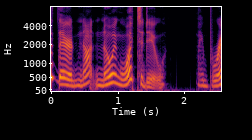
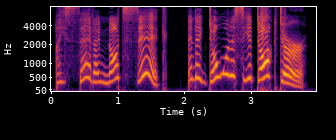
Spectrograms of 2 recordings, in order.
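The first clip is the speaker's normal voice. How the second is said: put-on upset child; 9 semitones higher, 8 dB louder than usual. Girl snapping at her dad about the doctor, higher and louder. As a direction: dig in like a cross little girl.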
